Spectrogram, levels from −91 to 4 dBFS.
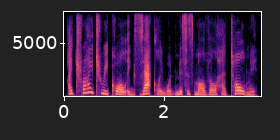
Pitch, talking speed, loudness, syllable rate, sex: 220 Hz, 165 wpm, -23 LUFS, 4.5 syllables/s, female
